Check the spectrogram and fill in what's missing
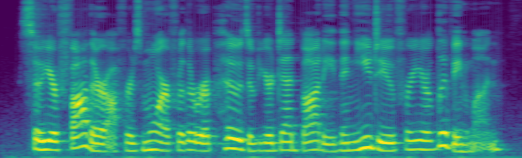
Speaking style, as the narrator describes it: he said, laughing

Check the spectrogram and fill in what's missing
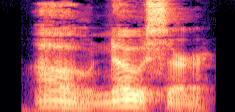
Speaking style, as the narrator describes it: said she mournfully

